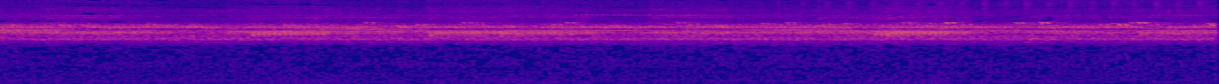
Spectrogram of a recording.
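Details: Crickets chirping at night in a summer forest: a dense, steady, high-pitched trilling chorus that runs unbroken through the whole stretch, with many insects overlapping and no other clear sounds.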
